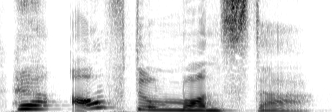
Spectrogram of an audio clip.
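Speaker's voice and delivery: high, loud giggling yell; laughing shout. Acted. Boy being tickled shouts at uncle, loud and laughing. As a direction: shriek it while being tickled. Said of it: "schnappt vor Lachen nach Luft und ruft".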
